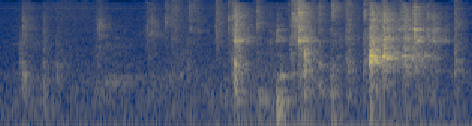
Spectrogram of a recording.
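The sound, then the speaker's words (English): Wooden toy trains that were dropped on the floor clatter and knock together as they are picked up, a run of irregular hard clacks that grows busier and louder toward the end, with no talking. “Have you dropped the trains on the floor? Mm-hmm. Don't worry, I'll pick them up.”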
